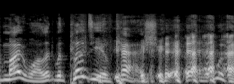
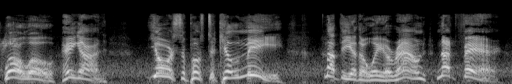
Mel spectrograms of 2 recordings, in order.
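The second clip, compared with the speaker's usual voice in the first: indignant; 6 semitones higher than usual. Acted. Indignant at the wrong death.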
